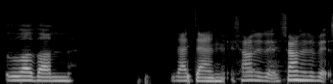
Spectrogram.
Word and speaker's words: Ladan: I'm used to people mispronouncing my name. Most people call me Ladan, but I think somewhere for posterity, I want my name to be pronounced correctly. It's Ladan.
